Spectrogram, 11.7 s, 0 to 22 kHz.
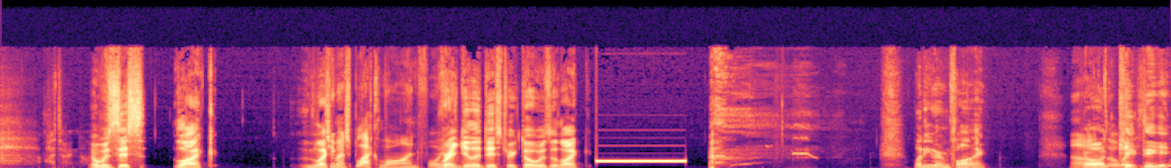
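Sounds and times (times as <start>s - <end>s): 
speech: 0.9s - 2.2s, 3.0s - 6.0s, 7.1s - 7.3s, 8.8s - 9.9s, 10.7s - 11.7s
censor beep: 6.0s - 6.9s.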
